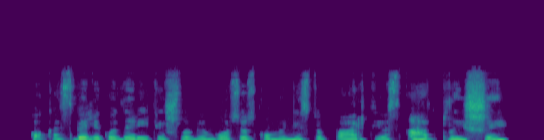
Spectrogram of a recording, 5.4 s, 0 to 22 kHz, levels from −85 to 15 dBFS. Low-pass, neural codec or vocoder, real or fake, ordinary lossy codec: 10.8 kHz; none; real; Opus, 32 kbps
